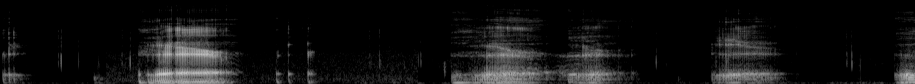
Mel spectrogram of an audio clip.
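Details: Woman's uncontrollable burping after eating, reportedly bloated and gassy: four loud, drawn-out throaty belches over about nine seconds, with quiet gaps between.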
